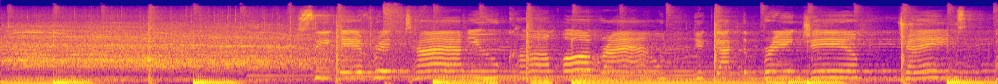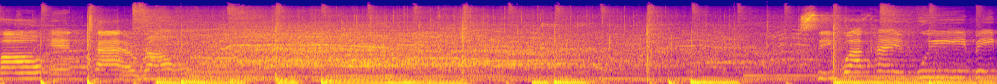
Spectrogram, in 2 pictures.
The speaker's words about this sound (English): And all the women in the audience are screaming the entire time. Like, they're so delighted and they relate to this song so thoroughly, so immediately.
